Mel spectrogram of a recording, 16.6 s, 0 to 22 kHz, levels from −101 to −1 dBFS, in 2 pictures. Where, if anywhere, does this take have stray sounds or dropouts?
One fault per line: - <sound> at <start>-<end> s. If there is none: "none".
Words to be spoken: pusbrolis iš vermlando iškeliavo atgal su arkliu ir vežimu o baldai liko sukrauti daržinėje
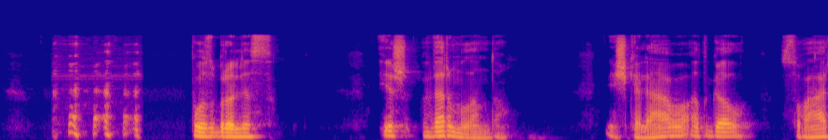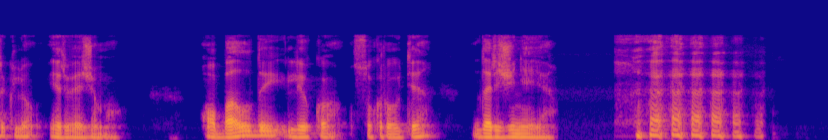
- laugh at 0.5-1.4 s
- laugh at 14.4-16.0 s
